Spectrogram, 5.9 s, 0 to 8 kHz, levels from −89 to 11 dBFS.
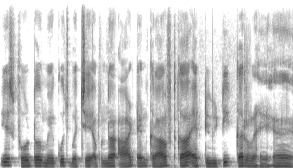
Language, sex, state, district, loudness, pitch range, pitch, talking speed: Hindi, male, Jharkhand, Palamu, -18 LUFS, 120-135 Hz, 125 Hz, 145 wpm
